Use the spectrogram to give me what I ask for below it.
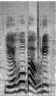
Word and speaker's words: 예호바: 예호바, 이게 여호와 하나님인데 이게 히브리어 정확한 발음으로 읽으면 예호바라고 읽어요.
